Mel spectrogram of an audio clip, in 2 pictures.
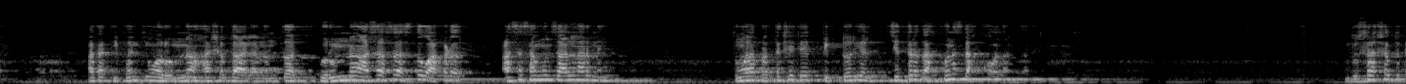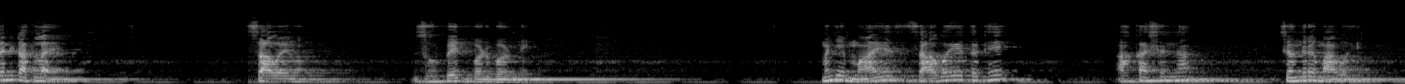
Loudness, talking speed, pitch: -25 LUFS, 85 wpm, 160 Hz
